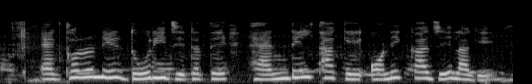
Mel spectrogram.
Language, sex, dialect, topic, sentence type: Bengali, female, Northern/Varendri, agriculture, statement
